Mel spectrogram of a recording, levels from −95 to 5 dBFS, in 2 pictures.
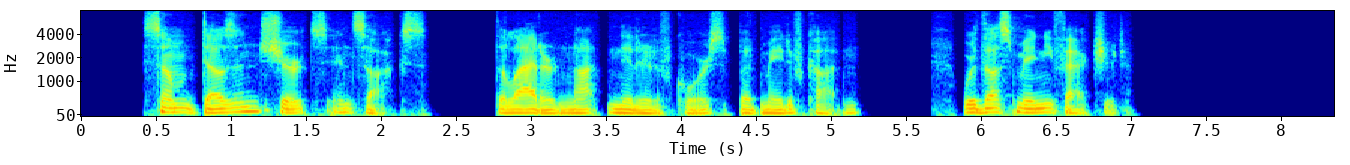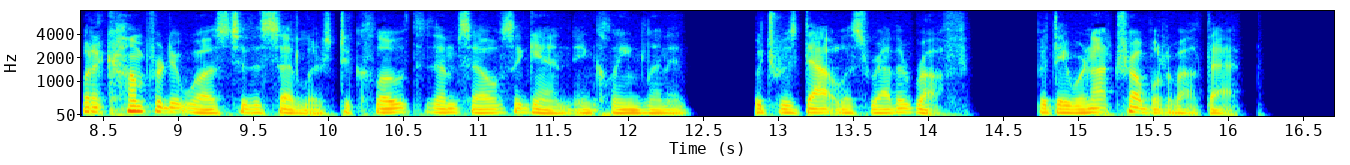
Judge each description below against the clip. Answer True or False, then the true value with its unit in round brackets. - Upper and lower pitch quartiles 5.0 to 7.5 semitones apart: False (2.9 semitones)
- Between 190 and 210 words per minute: False (160 wpm)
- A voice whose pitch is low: True (100 Hz)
